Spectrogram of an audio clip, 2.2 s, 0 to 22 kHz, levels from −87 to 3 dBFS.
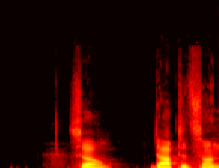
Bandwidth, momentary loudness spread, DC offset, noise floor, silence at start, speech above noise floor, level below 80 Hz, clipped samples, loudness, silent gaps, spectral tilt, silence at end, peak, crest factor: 15.5 kHz; 17 LU; under 0.1%; -73 dBFS; 0.75 s; 50 dB; -70 dBFS; under 0.1%; -24 LUFS; none; -6.5 dB/octave; 0 s; -4 dBFS; 22 dB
